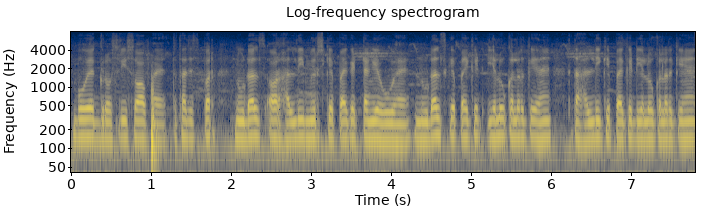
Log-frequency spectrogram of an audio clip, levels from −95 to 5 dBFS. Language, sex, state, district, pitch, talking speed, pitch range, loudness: Hindi, male, Uttar Pradesh, Lalitpur, 140 Hz, 245 wpm, 135-145 Hz, -19 LUFS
